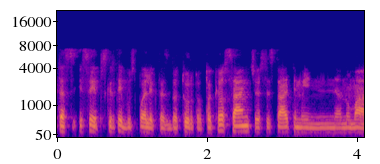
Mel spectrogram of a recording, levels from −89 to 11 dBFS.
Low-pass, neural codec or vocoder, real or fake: 7.2 kHz; none; real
